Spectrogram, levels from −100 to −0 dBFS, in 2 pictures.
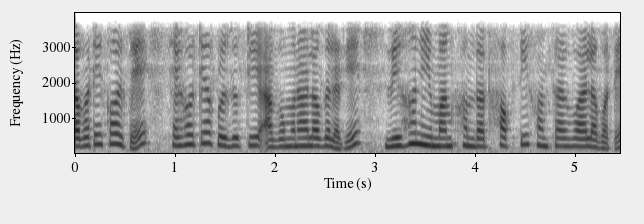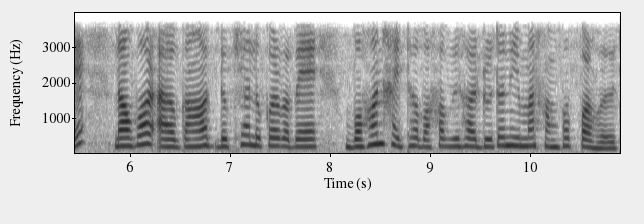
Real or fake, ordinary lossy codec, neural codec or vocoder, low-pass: fake; none; codec, 16 kHz, 4 kbps, FunCodec, trained on Chinese and English, 50 frames a second; 3.6 kHz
